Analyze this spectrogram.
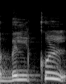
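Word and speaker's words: बिलकुल: ஸோ அதுக்கும் நம்ம பில்குல் அப்படி தான் ப்ரொனவுன்ஸ் பண்ணணும்.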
